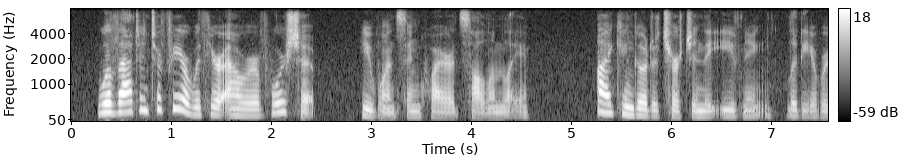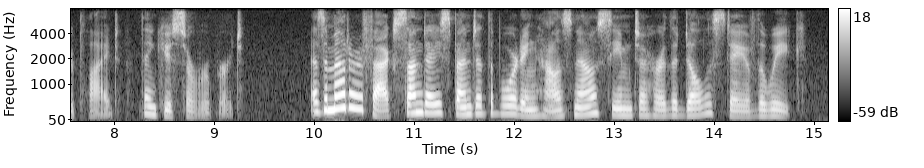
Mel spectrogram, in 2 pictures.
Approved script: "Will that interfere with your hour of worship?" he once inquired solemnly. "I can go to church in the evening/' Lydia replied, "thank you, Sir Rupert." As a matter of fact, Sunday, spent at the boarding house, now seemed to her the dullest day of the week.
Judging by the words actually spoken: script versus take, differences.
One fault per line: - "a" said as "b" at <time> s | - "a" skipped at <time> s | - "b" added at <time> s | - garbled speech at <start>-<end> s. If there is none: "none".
none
